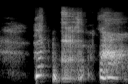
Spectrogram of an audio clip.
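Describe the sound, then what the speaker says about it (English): A person sneezes up close, a loud, abrupt burst broken into a few short explosive bits within about a second. "I'm gonna sneeze."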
